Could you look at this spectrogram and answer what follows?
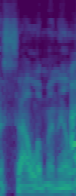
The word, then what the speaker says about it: salmonella: Wait, I always say that wrong. – It's not a salmonella. – I always say salmonella. We've done this on the podcast before. How do I say salmonella? – Sure. Salmonella. – It's salmonella. – Yep. Sounds better.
